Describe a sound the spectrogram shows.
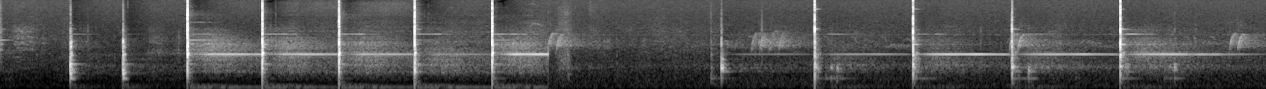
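An axe chops into wood with sharp, repeated knocks.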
